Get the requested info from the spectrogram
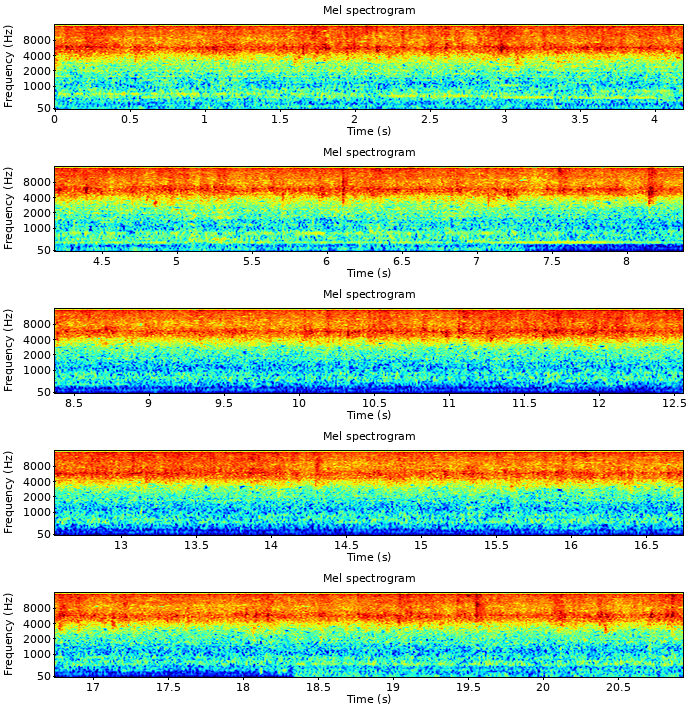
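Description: Cold tap water running steadily into a stainless steel kitchen sink, splashing over cooked snow crab held under the stream as it is rinsed clean.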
